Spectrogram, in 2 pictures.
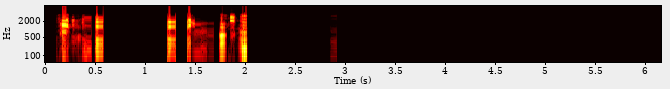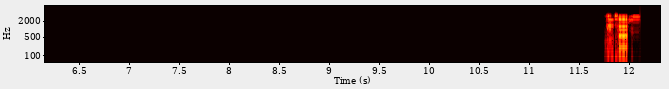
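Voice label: Police District Tactical, p25; Raleigh Police North District Tac 1; wake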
